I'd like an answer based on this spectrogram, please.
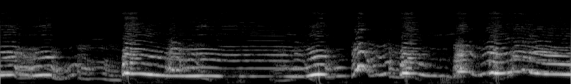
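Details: Alaskan Malamute howling in long drawn-out tones, each howl starting with a sharp rise then holding steady or sliding gently down, rich in overtones, several howls overlapping with brief yelping breaks between them.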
